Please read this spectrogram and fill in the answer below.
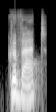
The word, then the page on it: cravat: Indian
